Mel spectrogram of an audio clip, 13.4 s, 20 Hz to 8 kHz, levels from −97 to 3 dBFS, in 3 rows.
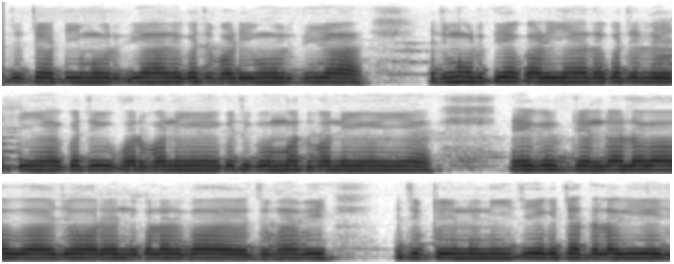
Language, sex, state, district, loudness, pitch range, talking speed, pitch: Hindi, male, Goa, North and South Goa, -11 LUFS, 160-165 Hz, 175 wpm, 160 Hz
